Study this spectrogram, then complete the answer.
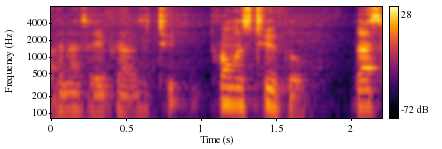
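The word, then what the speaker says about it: Souček: too cool i think that's okay thomas is too cool that's how you pronounce it yeah i want thomas to call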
